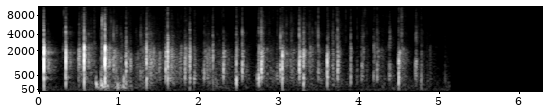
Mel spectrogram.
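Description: Audience applause at the close of a talk, many individual claps overlapping. It cuts off suddenly about five seconds in.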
